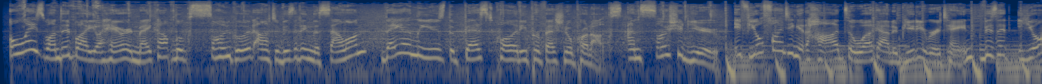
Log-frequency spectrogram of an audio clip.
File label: Commercial Australian Female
